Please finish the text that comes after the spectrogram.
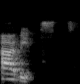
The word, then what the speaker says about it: habits: change some of their habits habits habits habits in this case the age is aspirated right good let's see herman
